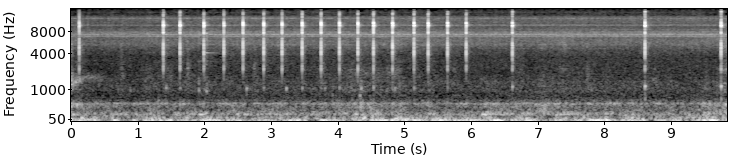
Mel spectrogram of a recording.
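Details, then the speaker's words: Microcosm R18 Benz model engine, replica of 1886 Motorwagen engine, new, ignition check before first start; crisp evenly spaced sparks about four a second, firing just before top dead center; normal ignition spark. "It appears that we're firing just before top dead center."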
